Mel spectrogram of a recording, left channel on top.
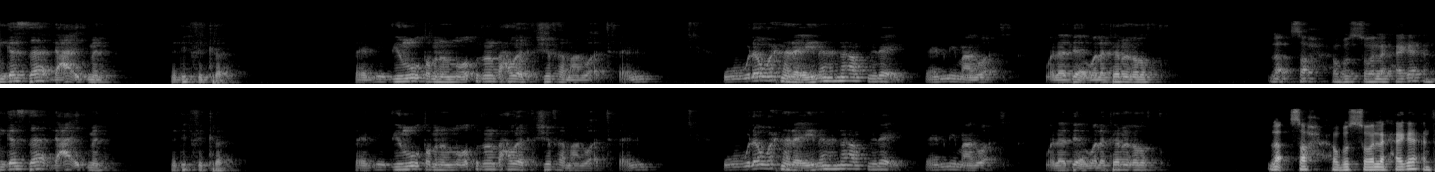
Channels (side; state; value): both; normal; correlation 0.63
